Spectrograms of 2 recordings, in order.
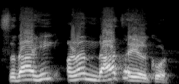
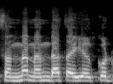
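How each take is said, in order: First: The opening words are separate as sada hi anandacha. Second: The opening words run together as sanda nandacha. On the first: The speaker calls it right. "उच्चार करताना कसं झाला पाहिजे" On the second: The speaker calls it wrong. "ते चुकीचं म्हणतात"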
